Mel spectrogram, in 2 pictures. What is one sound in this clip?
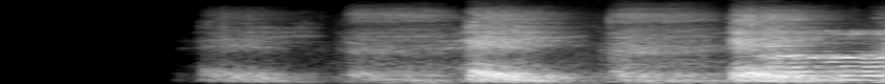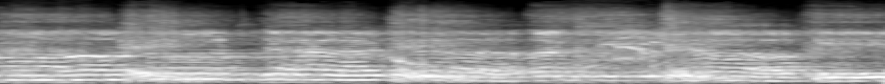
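A group of men chant together loudly in a steady rhythm.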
